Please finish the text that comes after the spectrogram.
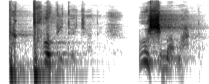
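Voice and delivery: high, strained preaching cry; high, hoarse insistence on full faith; emphatic preaching. Acted. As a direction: press it home with fervour.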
